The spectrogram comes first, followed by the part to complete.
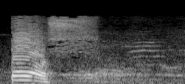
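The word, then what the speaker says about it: θεός: Pronuncie conmigo con T, Teos.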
